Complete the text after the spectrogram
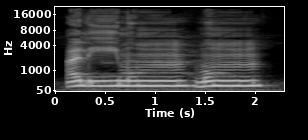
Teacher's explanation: تو پھر آپ کریں گے یہاں پہ اقلاب، علیم بما کانوا۔ اقلاب کا مطلب کیا ہے کہ تنوین کی آواز، جو نون ساکنہ کی آواز تنوین کے اندر ہوتی ہے، اس کو ہم چھپا دیں گے، اس کو یعنی ہم پڑھیں گے میم کی آواز کر کے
